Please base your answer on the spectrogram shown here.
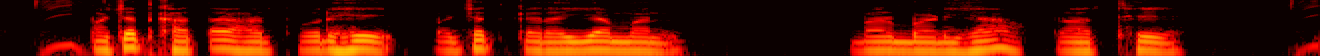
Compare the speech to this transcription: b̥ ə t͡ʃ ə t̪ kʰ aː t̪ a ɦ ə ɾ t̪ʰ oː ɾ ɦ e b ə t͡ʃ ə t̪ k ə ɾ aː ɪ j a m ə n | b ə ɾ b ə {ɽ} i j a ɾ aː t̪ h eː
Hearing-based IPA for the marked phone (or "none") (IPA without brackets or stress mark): ɽ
